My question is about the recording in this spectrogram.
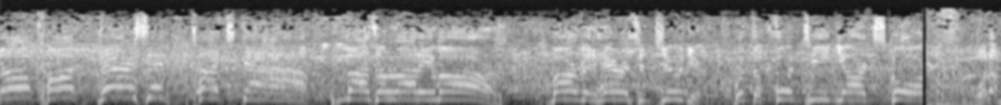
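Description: Excited, drawn-out voices rising and falling in pitch, over the steady noise of a stadium crowd. A short low rumble comes in about nine seconds in.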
